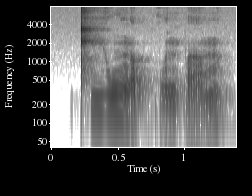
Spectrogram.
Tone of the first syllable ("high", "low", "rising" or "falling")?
high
